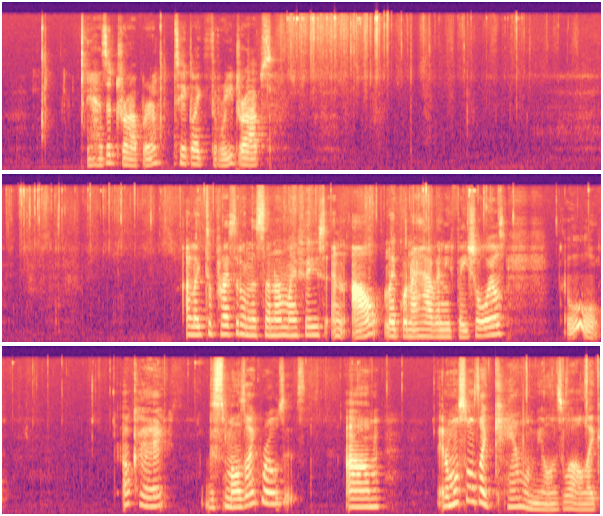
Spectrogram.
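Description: A woman talks calmly and close up, in short bursts.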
